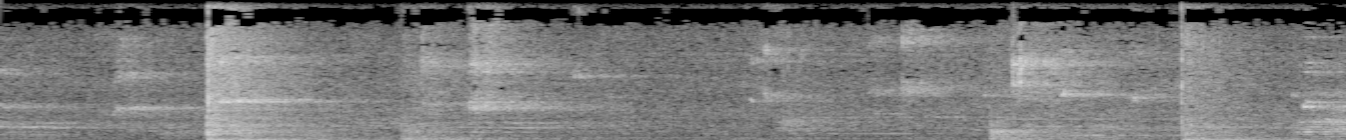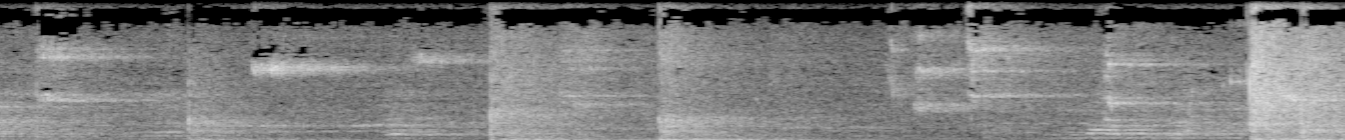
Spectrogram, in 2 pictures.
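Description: A volleyball is struck with loud slaps that echo in a large hall.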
